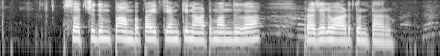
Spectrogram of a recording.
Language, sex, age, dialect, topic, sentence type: Telugu, female, 18-24, Utterandhra, agriculture, statement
